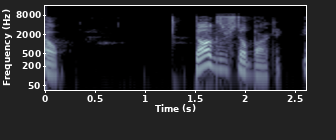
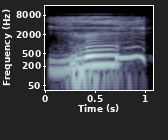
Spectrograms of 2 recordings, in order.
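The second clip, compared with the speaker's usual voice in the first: loud, high drawn-out "Yeet!"; goofy yeet; 7 semitones higher, 9 dB louder than usual. Real, not acted. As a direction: belt out a silly "Yeet!". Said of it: "the stupidest yeet that I've ever spoken".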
